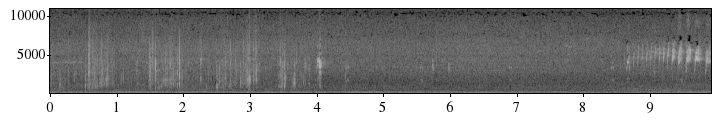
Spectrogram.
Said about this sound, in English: That was a eastern meadowlark.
